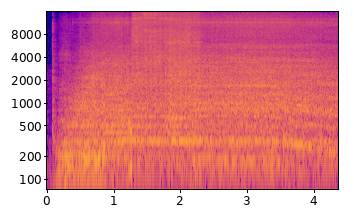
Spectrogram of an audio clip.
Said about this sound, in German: Sag mal, was, was schleifen wir jetzt zuerst? Die Gartenschere? Die zum Beispiel, die brauche ich gar nicht auseinanderbauen, die kann ich so schleifen.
